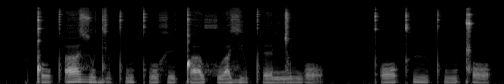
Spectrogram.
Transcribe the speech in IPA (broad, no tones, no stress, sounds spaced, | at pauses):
ǃ o pʼ a z u dʲ o pʼ u kʼ o x e ǃ a χʷ a zʲ u pʼ ɛ ŋ͡ǀ u w ɔ | kʼ ɔ kʰ ɨː pʰ u ǁ ɔ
